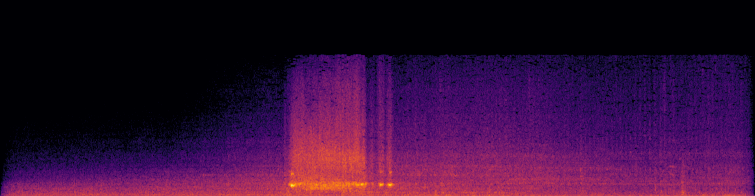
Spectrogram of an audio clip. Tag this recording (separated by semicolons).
handbrake; car; brake; crash; fast; emergency; tyre; speed; tyres; skid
